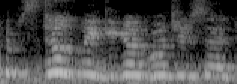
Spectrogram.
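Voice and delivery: high, fast, giggly words; amused, breaking into laughs; laughing. Real, not acted. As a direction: talk through leftover laughter. Still laughing at friend's earlier remark.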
